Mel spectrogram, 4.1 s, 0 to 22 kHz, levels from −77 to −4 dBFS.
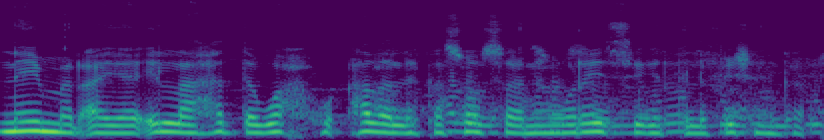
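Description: From 1.87 s onward, feedback echo between two devices: a second device's playback re-enters the microphone, repeating roughly every 0.4 s, peaking about -14 dB, visible as evenly spaced fainter spectrogram copies.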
